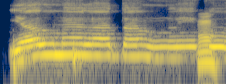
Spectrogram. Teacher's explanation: La-nya dipanjangkan. Satu pendek, satunya panjang.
